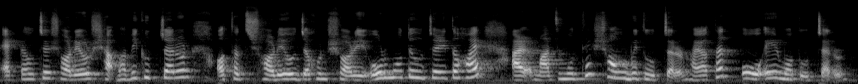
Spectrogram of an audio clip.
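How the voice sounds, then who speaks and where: Young female tutor with a high voice, walks through answers step by step and checks in with the class often. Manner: explains step by step, often asks the class to confirm. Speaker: teacher. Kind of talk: exam-prep grammar lesson.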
